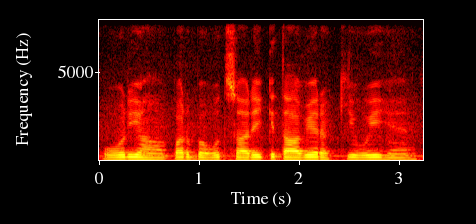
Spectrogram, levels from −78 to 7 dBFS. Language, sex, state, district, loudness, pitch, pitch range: Hindi, male, Uttar Pradesh, Shamli, -17 LUFS, 120 Hz, 115-120 Hz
